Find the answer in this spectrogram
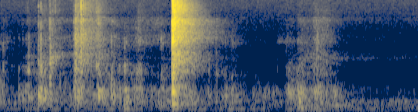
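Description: Clear plastic takeout container being handled: a run of light clicks and crackles, with one sharp snap a little under a second in.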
